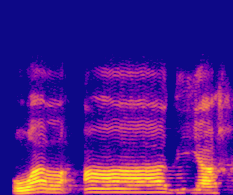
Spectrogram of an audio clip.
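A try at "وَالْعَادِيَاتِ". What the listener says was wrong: Ya panjang ya. Jadi mad ari disukun tuh. Karena ada mad asli ketemu satu huruf hidup dihentikan.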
